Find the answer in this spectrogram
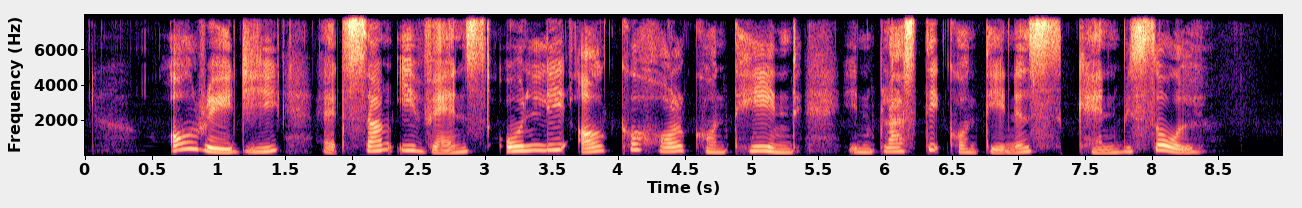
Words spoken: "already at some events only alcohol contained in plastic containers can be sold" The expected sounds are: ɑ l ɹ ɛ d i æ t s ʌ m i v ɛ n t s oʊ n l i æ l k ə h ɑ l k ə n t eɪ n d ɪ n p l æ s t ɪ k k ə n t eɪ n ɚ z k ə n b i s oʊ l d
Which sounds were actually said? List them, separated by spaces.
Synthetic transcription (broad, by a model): ɑ l ɹ ɛ d i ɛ t s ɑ m i v ɛ n t s oʊ n l i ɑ l k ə h ɑ l k ə n t eɪ n d ɪ n p l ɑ s t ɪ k k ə n t eɪ n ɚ s k ə n b i s oʊ l d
